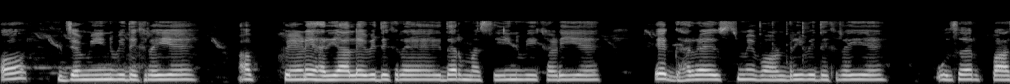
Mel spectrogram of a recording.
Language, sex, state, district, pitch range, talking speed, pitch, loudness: Hindi, female, Uttar Pradesh, Budaun, 215-225 Hz, 165 wpm, 220 Hz, -17 LUFS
